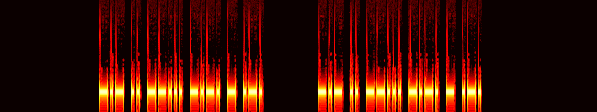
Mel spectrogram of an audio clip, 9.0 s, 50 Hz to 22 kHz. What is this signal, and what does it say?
Morse code, heard as a keyed tone, about 32 wpm, 700 Hz. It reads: KI7CTR KI7CTR
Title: USA Call Signs - 6 Characters - Repeated 2x - 30wpm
